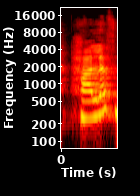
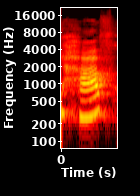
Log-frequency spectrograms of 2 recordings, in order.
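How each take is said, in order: First: हालफ with the L sounded; wrong pronunciation. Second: हाफ with a silent L; correct pronunciation. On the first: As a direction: say हालफ with an audible L before F. (गलत उच्चारण, हालफ में ल बोलकर) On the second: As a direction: say हाफ, straight from vowel to F. (सही उच्चारण, हाफ में ल मौन) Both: Shown as a demonstration. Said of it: "हालफ नहीं हाफ होगा".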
